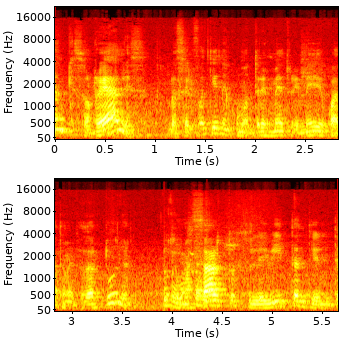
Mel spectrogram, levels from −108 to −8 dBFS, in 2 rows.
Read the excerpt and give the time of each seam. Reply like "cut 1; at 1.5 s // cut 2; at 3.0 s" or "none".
cut 1; at 1.0 s // cut 2; at 4.0 s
